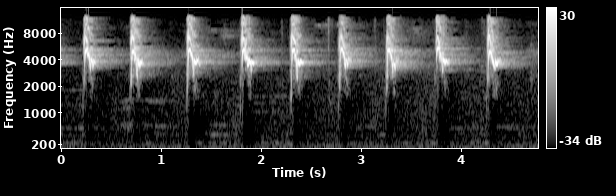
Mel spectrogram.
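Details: Long-tailed shrike giving a steady series of nine sharp, harsh chack notes, each with a brief buzzy tail, spaced about half a second apart over a quiet background.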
